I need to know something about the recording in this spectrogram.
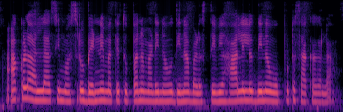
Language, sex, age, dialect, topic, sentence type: Kannada, female, 18-24, Central, agriculture, statement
